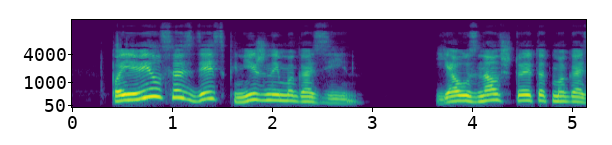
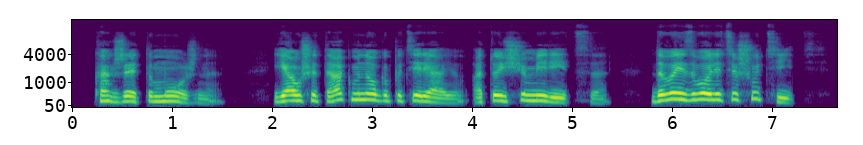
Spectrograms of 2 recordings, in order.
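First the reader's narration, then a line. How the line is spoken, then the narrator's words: Quiet laugh, mocking. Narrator (Russian): Горбун тихо засмеялся прямо ему в лицо и, пожимая плечами, сказал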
